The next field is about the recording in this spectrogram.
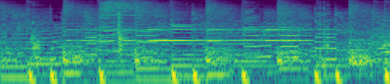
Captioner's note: car dinging; upbeat music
